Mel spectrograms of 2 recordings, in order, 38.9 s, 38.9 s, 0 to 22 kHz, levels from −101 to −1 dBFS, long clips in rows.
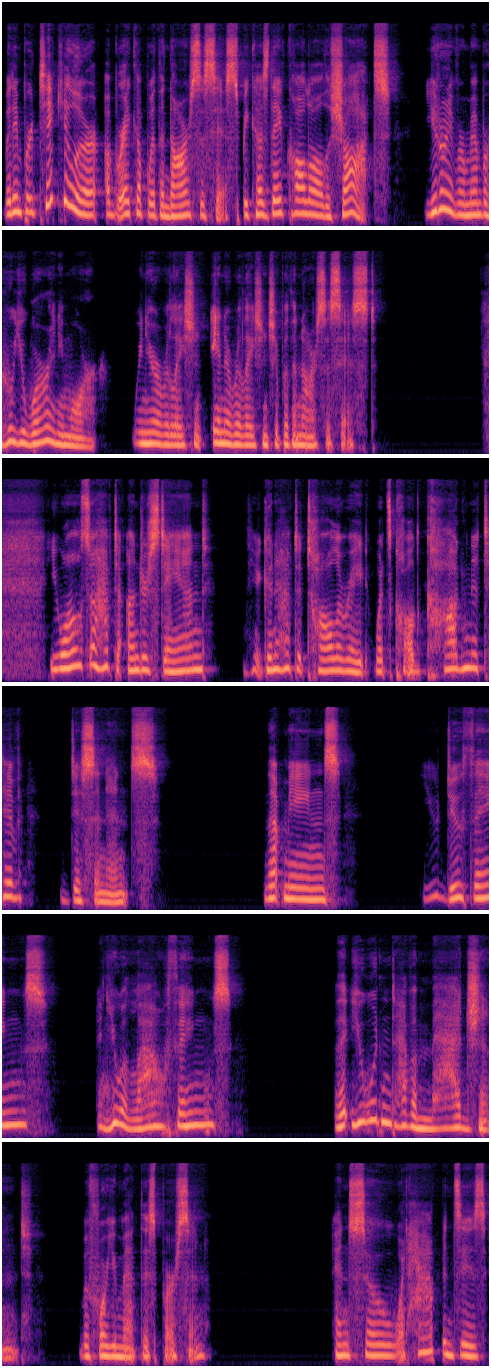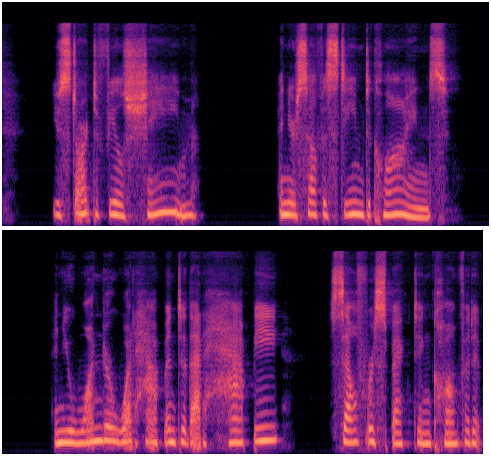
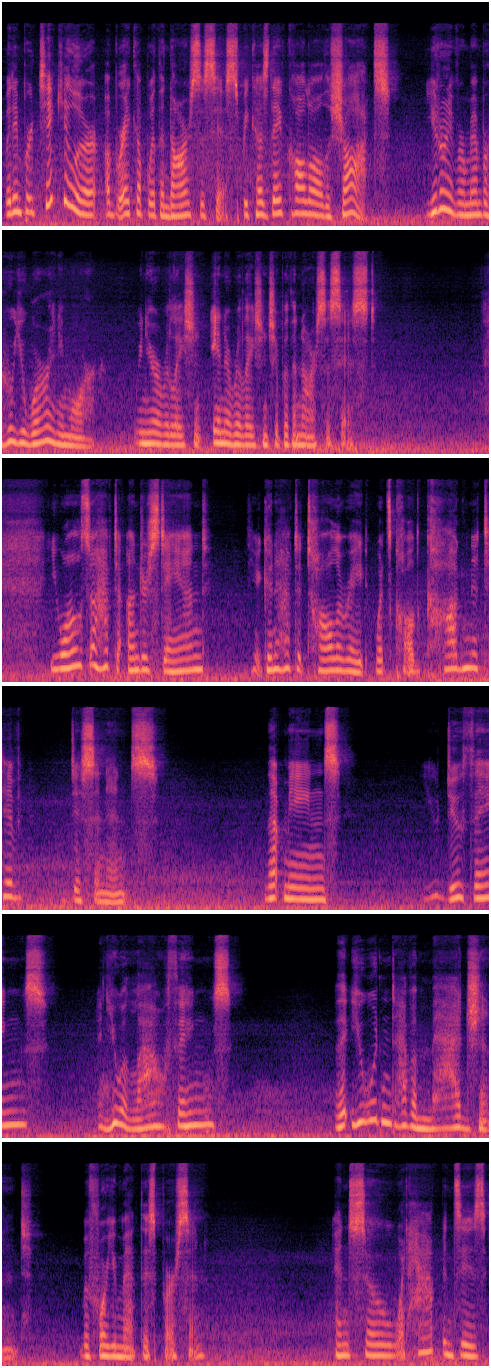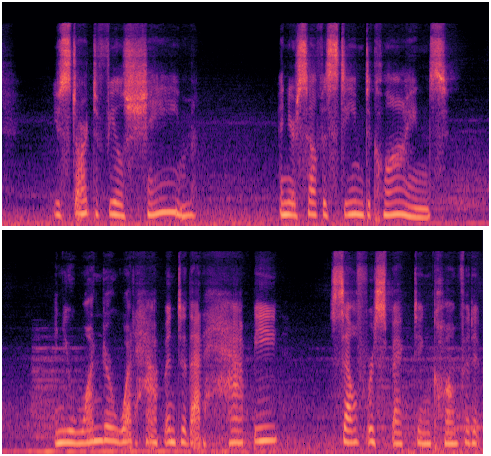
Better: first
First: none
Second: wind in the background; noticeable; throughout; 20 dB below the speech

